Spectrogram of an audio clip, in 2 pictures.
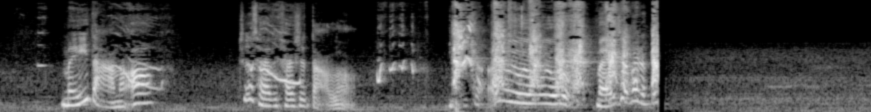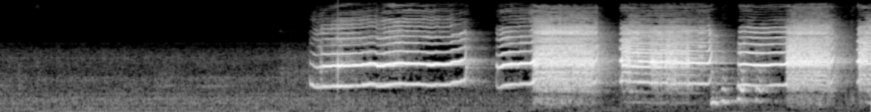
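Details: Dog receiving an injection, first with human speech and short whines, then a quiet pause, then a run of loud, high, piercing yelps and cries in bursts of roughly a second each.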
